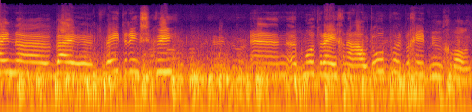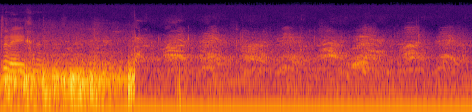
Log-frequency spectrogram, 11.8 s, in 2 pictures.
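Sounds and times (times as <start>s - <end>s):
speech: 0.1s - 6.6s
marching crowd shouting together: 6.8s - 11.7s
bursts of yelling: 7.6s - 11.7s.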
